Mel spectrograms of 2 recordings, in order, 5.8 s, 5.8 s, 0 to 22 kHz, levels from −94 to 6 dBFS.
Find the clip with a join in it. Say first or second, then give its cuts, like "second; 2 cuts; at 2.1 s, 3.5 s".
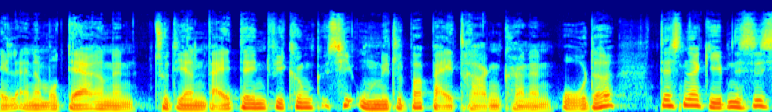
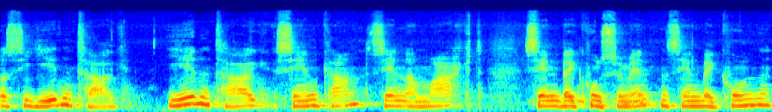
first; 2 cuts; at 1.1 s, 4.2 s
